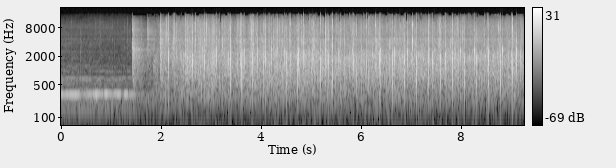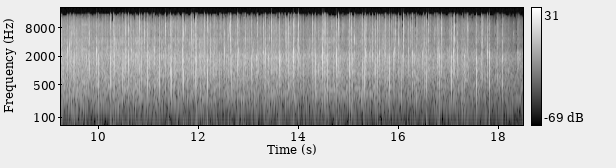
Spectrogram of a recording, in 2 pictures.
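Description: The last held note of the music ends about a second in, then an audience claps steadily in a dense round of applause that dies away near the end.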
